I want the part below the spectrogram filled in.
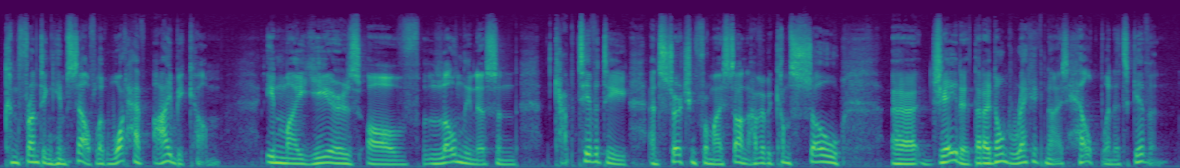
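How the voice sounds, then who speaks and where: A man's voice: mid-range voice, normal speed, slightly rough. A man co-hosting a podcast, giving casual, analytical and enthusiastic commentary on a television show. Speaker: podcast co-host.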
